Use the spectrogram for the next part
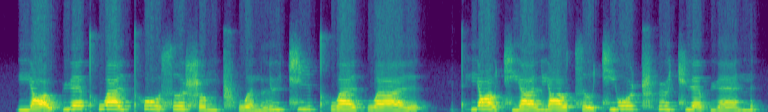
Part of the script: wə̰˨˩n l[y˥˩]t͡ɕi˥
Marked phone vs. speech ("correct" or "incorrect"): correct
